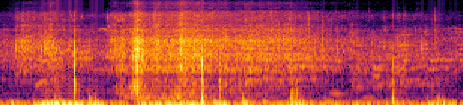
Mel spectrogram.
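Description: Boys dive and splash in a full village pond, a series of separate splashes and sloshes close by, with chatter and shouts in the background.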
